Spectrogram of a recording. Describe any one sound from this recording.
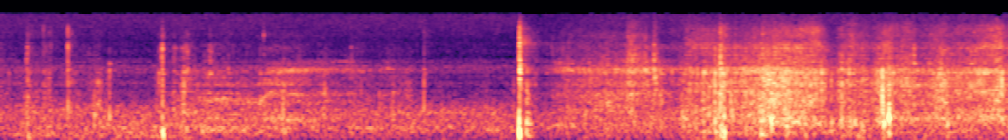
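Fabric of a backpack rustles under handling.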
